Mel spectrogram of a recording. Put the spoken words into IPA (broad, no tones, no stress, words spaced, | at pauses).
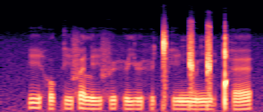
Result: iho kifɛ lify hyjyhy ǀʰi ŋ͡ǁyŋ͡ǁo̤ ǃʰɛ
